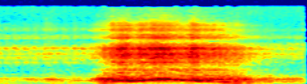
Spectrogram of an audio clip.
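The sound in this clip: A race car engine during a race restart after a red flag, swelling in sharply after about a second to a sustained, loud roar with a wavering pitch, then easing slightly toward the end.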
